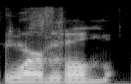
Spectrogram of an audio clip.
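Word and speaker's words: Wuerffel: Werfel.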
